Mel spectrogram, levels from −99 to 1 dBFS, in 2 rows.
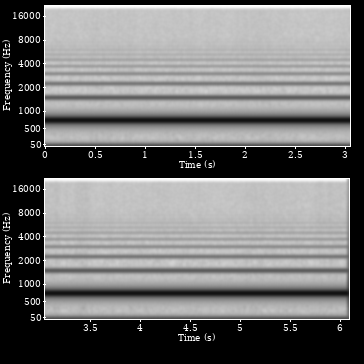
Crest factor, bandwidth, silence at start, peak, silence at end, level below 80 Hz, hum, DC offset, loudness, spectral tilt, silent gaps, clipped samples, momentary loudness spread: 4 dB; 4.7 kHz; 0 s; 0 dBFS; 0 s; -72 dBFS; none; 4%; -5 LUFS; -1 dB/octave; none; under 0.1%; 0 LU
